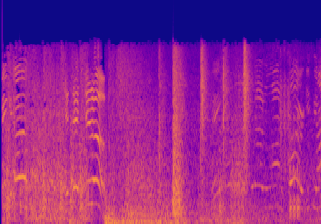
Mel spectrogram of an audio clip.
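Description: Small-arms gunfire in a firefight: men shout in the first two seconds, then about five sharp shots ring out roughly half a second apart, the loudest about halfway through.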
